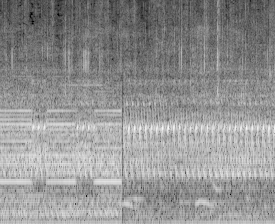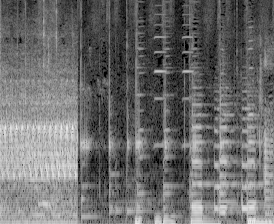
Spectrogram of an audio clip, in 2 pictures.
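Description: A toy police car siren wails loud and close in a rapid electronic warble for about five seconds, then cuts out and is followed by scattered clicks and knocks.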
